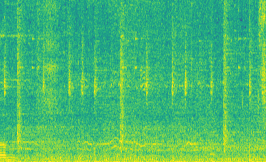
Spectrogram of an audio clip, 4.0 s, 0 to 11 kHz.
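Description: Steady wind noise buffeting the action camera's microphone over a Bajaj Pulsar NS200 motorcycle running at cruising speed, with music faintly underneath.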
